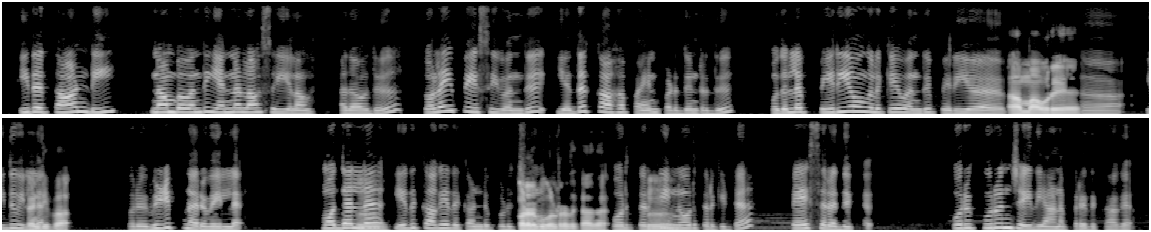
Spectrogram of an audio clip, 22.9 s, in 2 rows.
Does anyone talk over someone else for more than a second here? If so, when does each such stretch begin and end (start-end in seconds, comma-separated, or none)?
none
